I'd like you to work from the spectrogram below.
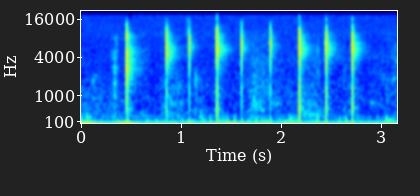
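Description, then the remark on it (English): A wrist joint cracks over and over, about nine sharp, dry pops in a quick, slightly uneven rhythm, with near silence between them. “It sounds like she's working on a machine. That's my wrist.”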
